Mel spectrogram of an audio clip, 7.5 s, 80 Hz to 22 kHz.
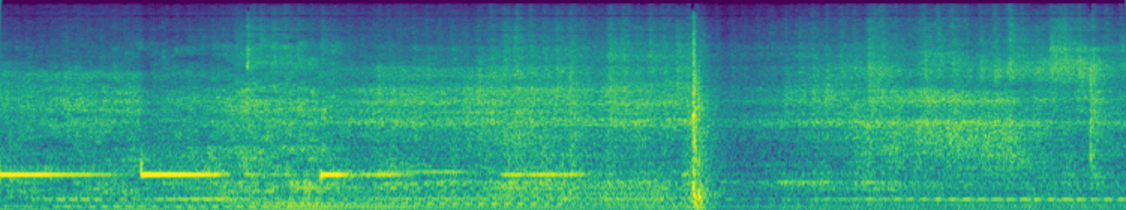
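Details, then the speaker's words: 2015 Chevy Silverado 2500HD, under 200 miles after an oil change, morning start: light metallic rattle over idle that settles smoother; knock worse under load and stopping in reverse, traced to starter drive dragging on flywheel. "So, first of all, let's get this thing started, and it was making the rattle pretty good this morning."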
